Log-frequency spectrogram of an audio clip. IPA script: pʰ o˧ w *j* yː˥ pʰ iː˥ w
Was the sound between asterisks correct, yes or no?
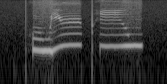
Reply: yes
